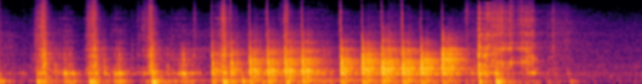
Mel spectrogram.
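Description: A cleaver chops rapidly on a wooden board.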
